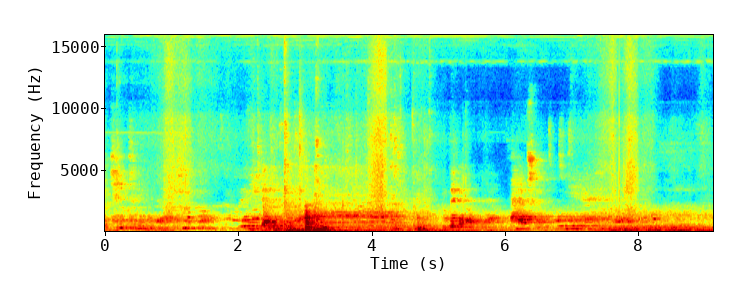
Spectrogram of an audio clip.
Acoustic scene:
elevator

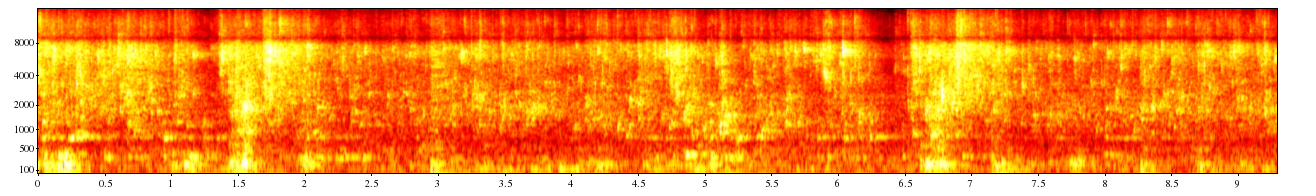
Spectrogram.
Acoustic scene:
restroom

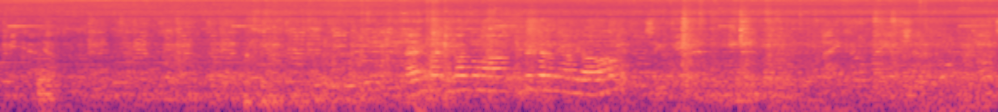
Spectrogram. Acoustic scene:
crowded indoor space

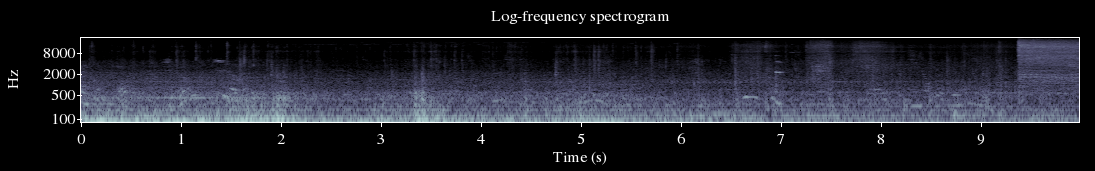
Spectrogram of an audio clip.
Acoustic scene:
bus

